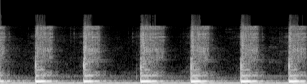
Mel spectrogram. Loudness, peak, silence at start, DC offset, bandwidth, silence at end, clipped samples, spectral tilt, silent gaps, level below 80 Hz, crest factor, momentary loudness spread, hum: -10 LUFS; 0 dBFS; 0 s; under 0.1%; 7.2 kHz; 0 s; 6%; -6 dB/octave; none; -18 dBFS; 8 dB; 6 LU; none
